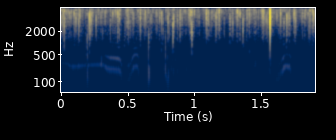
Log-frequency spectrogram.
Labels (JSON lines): {"label": "biophony, cascading saw", "recorder": "SoundTrap 600 or HydroMoth"}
